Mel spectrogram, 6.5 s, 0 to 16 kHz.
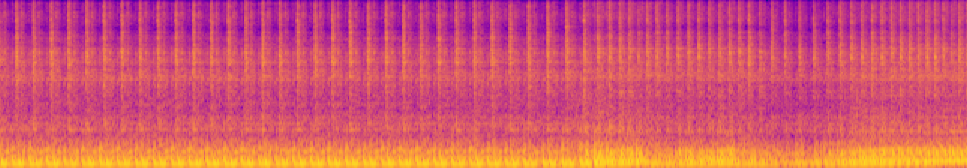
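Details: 2002 Moto Guzzi California EV V-twin at lumpy idle: crisp light top-end ticking about three a second; cause unknown.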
